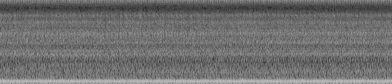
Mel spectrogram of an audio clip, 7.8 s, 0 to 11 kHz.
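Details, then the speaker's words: Transit school bus diesel (Franklin Township, Indianapolis) during CDL air brake test: after pumping brakes down to about 90 psi, high idle switch on. Steady raised smooth thrum, no knocks or misses, while air builds toward the governor cut-out at 120–140 psi; normal high idle. "And then I'm going to hit the high idle switch to let the air governor build back up, and then the governor is going to kick out between 120 to 140 psi, and then you will hear a psh sound."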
